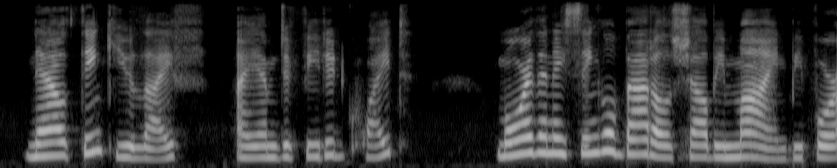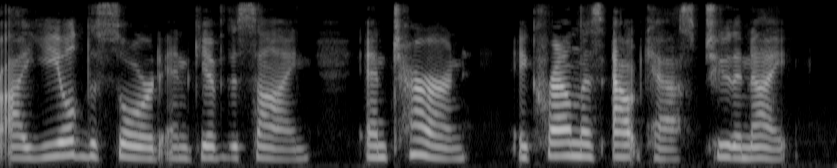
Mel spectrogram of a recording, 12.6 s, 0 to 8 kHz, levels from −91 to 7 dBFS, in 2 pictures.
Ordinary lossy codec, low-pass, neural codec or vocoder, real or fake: AAC, 48 kbps; 7.2 kHz; codec, 16 kHz, 4 kbps, X-Codec, WavLM features, trained on Multilingual LibriSpeech; fake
